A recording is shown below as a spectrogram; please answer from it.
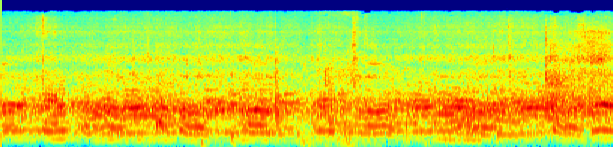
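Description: Buzzing of flying insects, flies, mosquitoes and bees, a steady close drone of wingbeats with shifting pitch that carries through the whole stretch, alone without any talk.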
